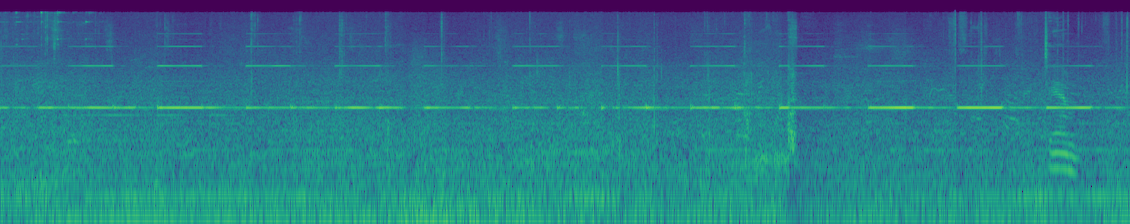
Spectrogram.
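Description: A vehicle's reversing alarm beeping steadily, about once a second, over a low engine rumble.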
